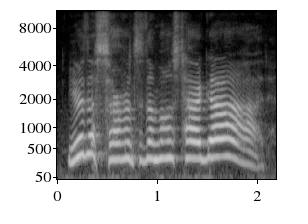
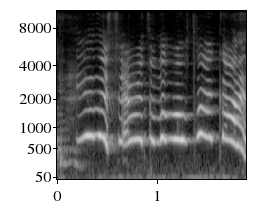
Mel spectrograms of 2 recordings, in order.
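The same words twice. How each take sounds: First: Said in the usual way. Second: Very high, squealing witch; witchy voice. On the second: Acted. Possessed slave girl following Paul, high witchy voice. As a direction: screech it thinly like a witch. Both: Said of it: "I always do my witchy voice".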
